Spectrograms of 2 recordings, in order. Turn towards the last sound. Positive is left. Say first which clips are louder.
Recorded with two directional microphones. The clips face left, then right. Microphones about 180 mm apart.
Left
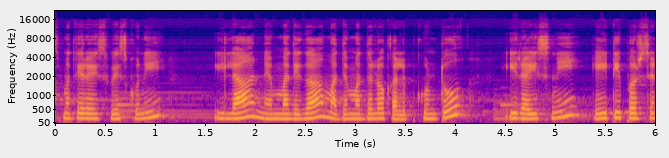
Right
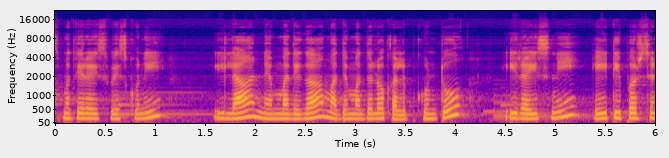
# right 3 dB
turn(degrees=-40)  # may be behind; listen again after turning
